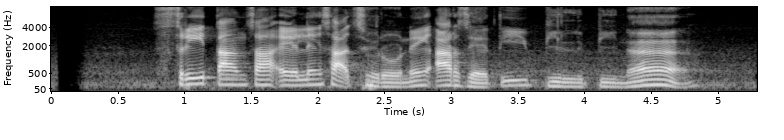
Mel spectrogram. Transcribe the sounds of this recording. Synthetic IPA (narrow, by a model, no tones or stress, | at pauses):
st̪ɾit̪ansahʔelɪŋsa̰ʔd̥ʒ̥ɔ̤ɾonɪŋarzɛt̪ib̥i̤lb̥ina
